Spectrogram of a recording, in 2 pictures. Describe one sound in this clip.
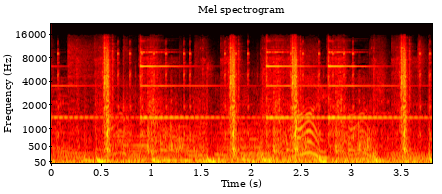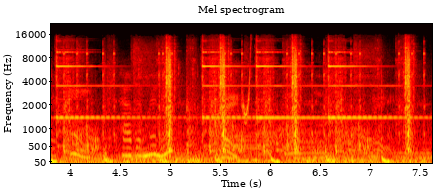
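A checkout scanner beeps repeatedly.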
